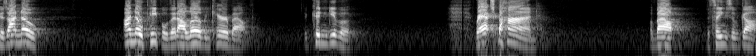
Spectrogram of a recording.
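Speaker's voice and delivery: choked-up voice catching, breaking mid-phrase, halting. Speaking to listeners; choking up. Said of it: "I'm kind of choking up".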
